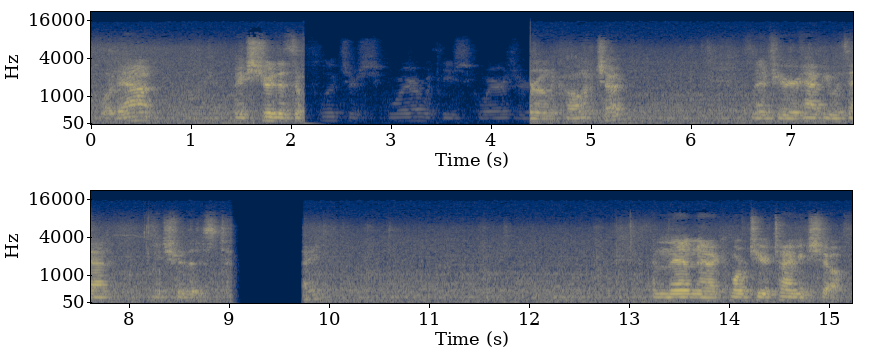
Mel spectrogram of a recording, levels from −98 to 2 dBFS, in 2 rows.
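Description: From 2.13 to 4.39 s, one stereo channel has likely been inverted in polarity, so summing to mono cancels the shared content and the sound drops by about 36 dB.

At 9.01 s a call audio freeze begins, likely from packets being held up until the jitter buffer ran empty. A brief fill tails off into about 630 ms of silence. Playback resumes at 9.76 s with nothing missing, just 712 ms later.

From 10.09 to 10.12 s, a skip ahead drops around 0.4 s of audio. Playback jumps forward with a nearly seamless join.

From 10.26 to 12.85 s, a jitter buffer slow-down repeats short stretches to build up a reserve. Playback runs at 86% speed at unchanged pitch, adding 370 ms.

From 15.14 s to the end, a jitter buffer speed-up cuts about 70 ms to reduce the delay. The last moment rushes past at 179% speed.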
